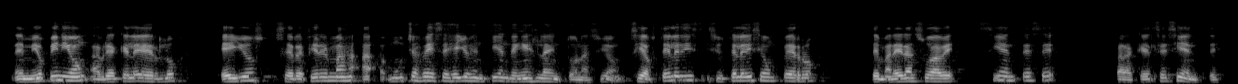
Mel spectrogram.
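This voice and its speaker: Man, lecturer, online class, fairly high voice, muffled dry audio, quizzes students. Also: no echo. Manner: questioning, repeats words.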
